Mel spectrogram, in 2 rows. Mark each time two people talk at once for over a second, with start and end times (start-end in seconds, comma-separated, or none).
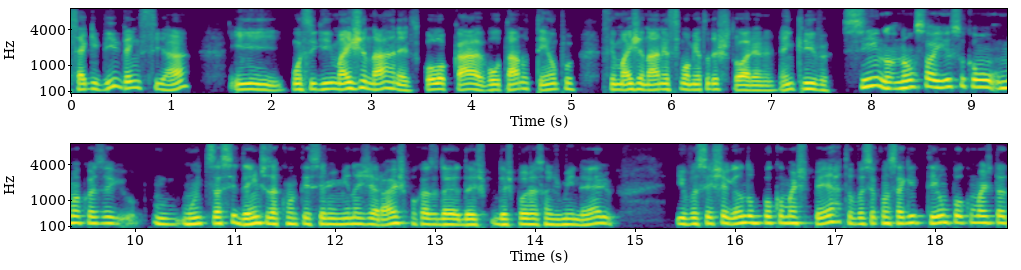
none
